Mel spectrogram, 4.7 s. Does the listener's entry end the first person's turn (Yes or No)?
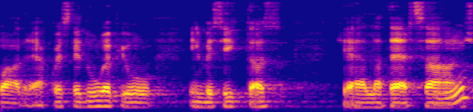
No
